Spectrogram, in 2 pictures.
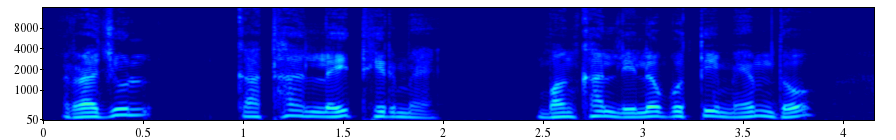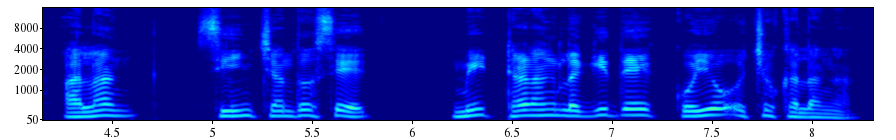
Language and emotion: Santali, fearful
